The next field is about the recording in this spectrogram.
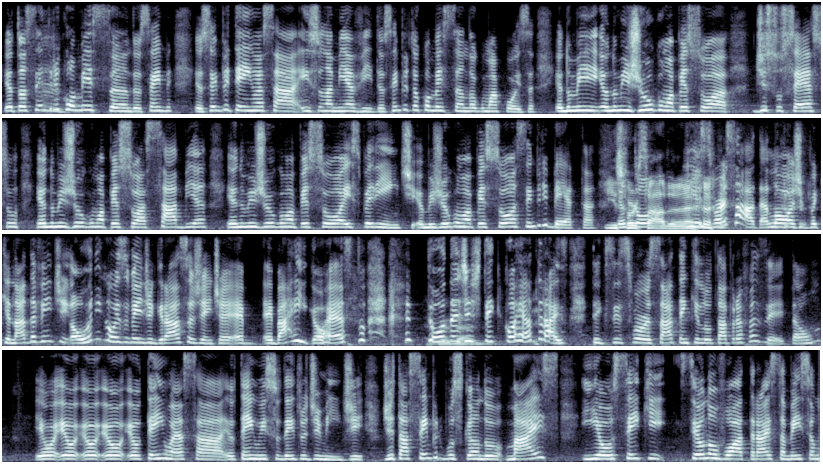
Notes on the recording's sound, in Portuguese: Diretamente do Case Abstartups, gravamos vários episódios incríveis do De Galho em Galho neste evento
